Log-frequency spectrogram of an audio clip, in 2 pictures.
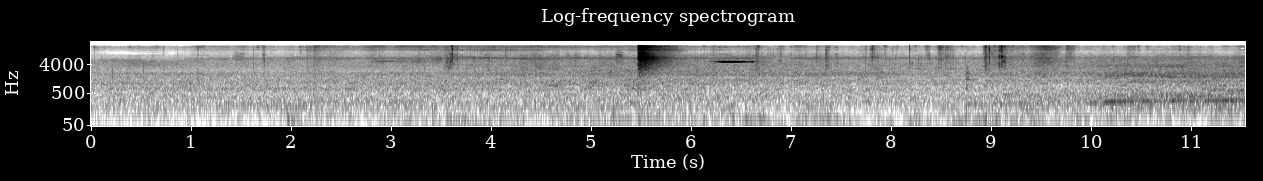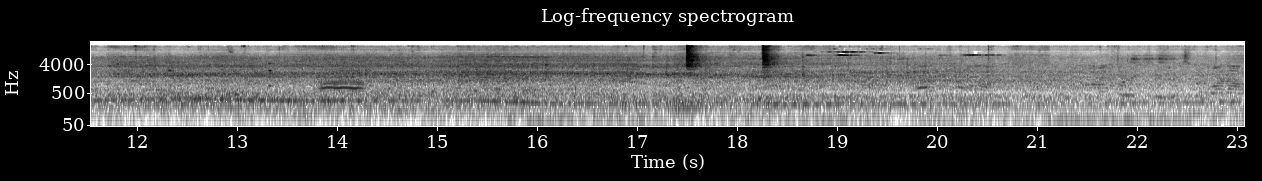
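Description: City street traffic at a busy downtown intersection: a steady wash of passing vehicles, getting louder about halfway through, with a large vehicle's low hum rising and then falling over about ten seconds.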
